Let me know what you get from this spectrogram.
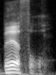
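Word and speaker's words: Bethel: We pronounce it Bethl. Okay. Uh but there's, you know, there's Bethl Baptist churches. There's Bethl Roads. There's all kinds of Bethls.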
